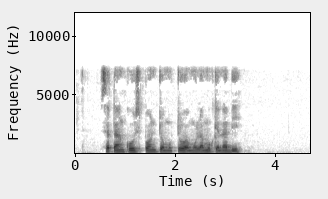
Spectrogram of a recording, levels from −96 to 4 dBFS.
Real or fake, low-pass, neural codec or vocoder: real; 7.2 kHz; none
